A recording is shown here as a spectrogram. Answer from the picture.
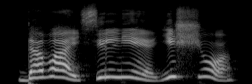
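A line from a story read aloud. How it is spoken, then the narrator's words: Inhuman roar, excited panting. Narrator (Russian): Нечеловеческим голосом орал Модвит, тяжело дыша от возбуждения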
